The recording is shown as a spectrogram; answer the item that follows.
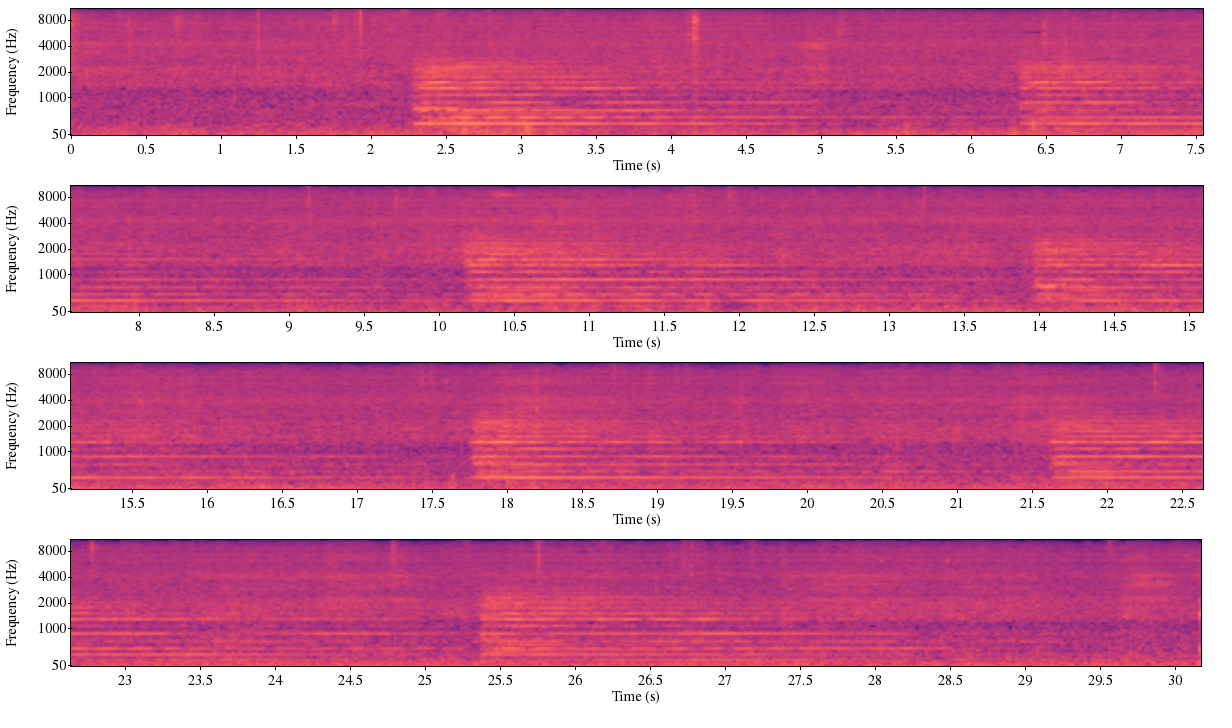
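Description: Big Ben, the hour bell of the Westminster clock tower, striking seven o'clock: seven slow, ringing strokes about four seconds apart. The first comes about two seconds in, and each rings on until the next. A steady low rumble of wind and city noise runs underneath.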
